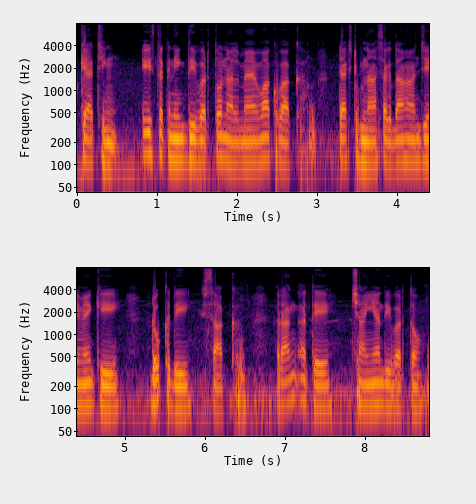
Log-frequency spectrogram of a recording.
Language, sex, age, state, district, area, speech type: Punjabi, male, 18-30, Punjab, Fazilka, urban, spontaneous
